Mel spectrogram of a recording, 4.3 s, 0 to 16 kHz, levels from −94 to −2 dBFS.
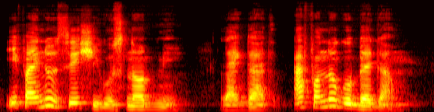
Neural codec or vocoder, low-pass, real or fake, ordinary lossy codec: none; 14.4 kHz; real; none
